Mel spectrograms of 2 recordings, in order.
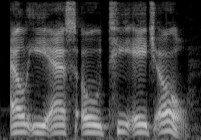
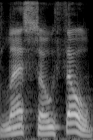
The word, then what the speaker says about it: Lesotho: Lesotho, and it's spelled L-E-S-O-T-H-O, which I interpret as Lesotho, but that's not quite right. It's an African nation, and so is pronounced with an African dialect, which Junior Ryan didn't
